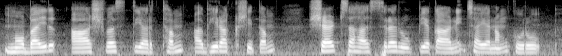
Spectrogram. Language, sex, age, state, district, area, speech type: Sanskrit, female, 18-30, Andhra Pradesh, N T Rama Rao, urban, read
